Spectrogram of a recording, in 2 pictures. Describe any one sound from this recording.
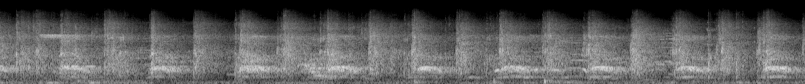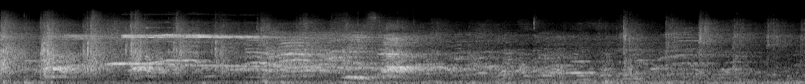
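A volleyball is struck repeatedly with sharp slaps in a large echoing hall.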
